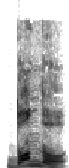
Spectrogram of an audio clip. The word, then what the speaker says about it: দ্বন্দ্ব: দ্বন্দ্ব, আপনি লিখছেন এটা, এটা উচ্চারণ করেন কিনা?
